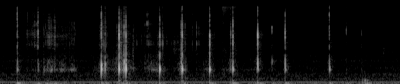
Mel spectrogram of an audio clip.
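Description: Fingernails scratch and flick the bristles of a plastic detangling hairbrush held to the side of a microphone, bristles facing out. Thirteen sharp, quiet, dry clicks and crackles, each with a hollow tone near 720 Hz and bright high crackle, die away almost instantly, with a soft scratchy rustle between them.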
